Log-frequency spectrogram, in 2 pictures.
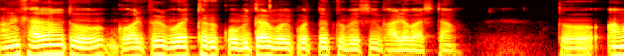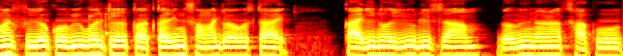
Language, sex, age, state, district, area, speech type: Bengali, male, 30-45, West Bengal, Howrah, urban, spontaneous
